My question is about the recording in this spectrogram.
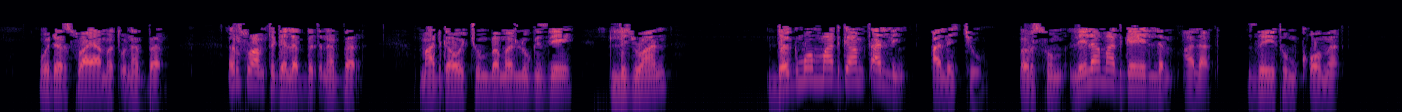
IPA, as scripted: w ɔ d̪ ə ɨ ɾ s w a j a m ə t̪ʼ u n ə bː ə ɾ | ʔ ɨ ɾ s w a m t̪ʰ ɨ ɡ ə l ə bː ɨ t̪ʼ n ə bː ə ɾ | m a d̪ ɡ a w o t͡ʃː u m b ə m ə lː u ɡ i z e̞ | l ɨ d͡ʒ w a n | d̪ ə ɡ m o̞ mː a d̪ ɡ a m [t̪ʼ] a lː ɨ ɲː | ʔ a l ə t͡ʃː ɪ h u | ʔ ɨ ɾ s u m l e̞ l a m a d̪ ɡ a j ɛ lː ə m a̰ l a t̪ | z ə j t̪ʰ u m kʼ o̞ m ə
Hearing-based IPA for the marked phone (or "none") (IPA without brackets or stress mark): t̪ʼ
